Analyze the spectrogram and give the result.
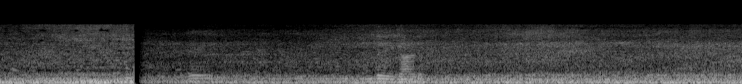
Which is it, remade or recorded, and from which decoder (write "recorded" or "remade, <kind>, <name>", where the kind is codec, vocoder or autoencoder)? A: recorded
